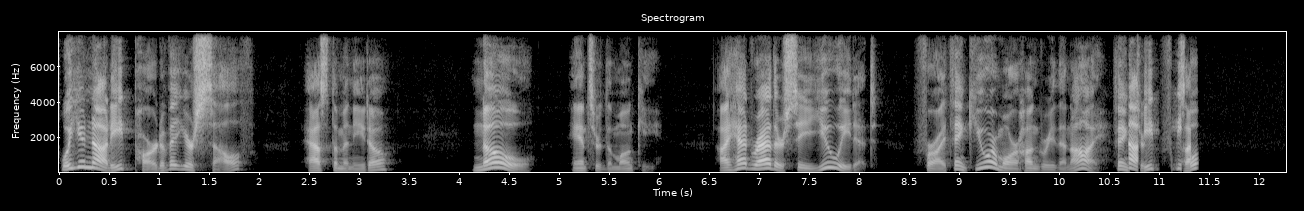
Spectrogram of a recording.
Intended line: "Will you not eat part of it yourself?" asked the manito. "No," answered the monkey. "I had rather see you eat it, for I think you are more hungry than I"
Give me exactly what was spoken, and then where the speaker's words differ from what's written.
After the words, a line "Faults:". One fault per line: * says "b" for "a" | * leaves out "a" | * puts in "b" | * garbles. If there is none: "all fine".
"Will you not eat part of it yourself?" asked the manito. "No," answered the monkey. "I had rather see you eat it, for I think you are more hungry than I" [garbled]
Faults:
* garbles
